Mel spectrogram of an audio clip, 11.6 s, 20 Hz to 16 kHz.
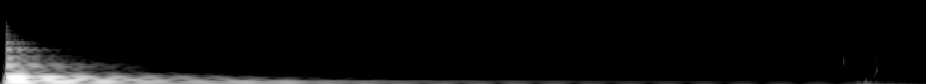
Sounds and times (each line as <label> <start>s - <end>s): Bass Guitar Picked 0.0s - 9.8s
